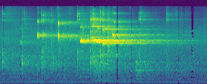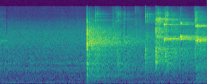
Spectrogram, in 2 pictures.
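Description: Table tennis ball being hit back and forth in a rally, sharp clicks of paddle and table bounces in quick succession with a ringing tone after them in the first two seconds. A quieter pause follows, then a sharp hit about six seconds in and another quick run of clicks near the end.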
